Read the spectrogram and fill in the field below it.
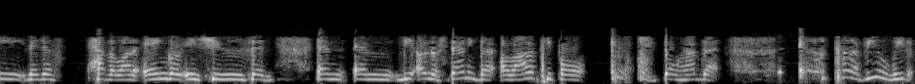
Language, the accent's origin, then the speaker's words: English; California, United States; No, I grew up in California, so, you know, the anything goes out there.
